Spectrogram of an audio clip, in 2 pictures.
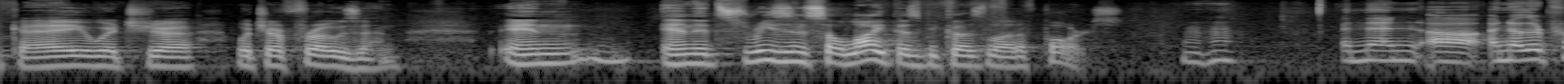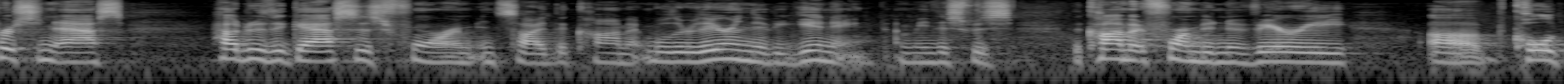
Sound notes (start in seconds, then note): none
